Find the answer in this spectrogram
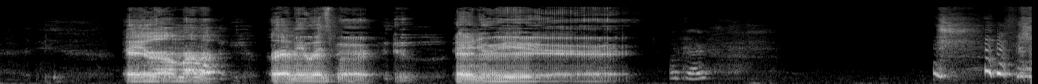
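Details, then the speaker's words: Adult woman burping repeatedly: several long, loud, rumbling voiced belches with brief pauses between them, described as sounding kind of demonic. Repeated burping. "um sound kind of demonic"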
